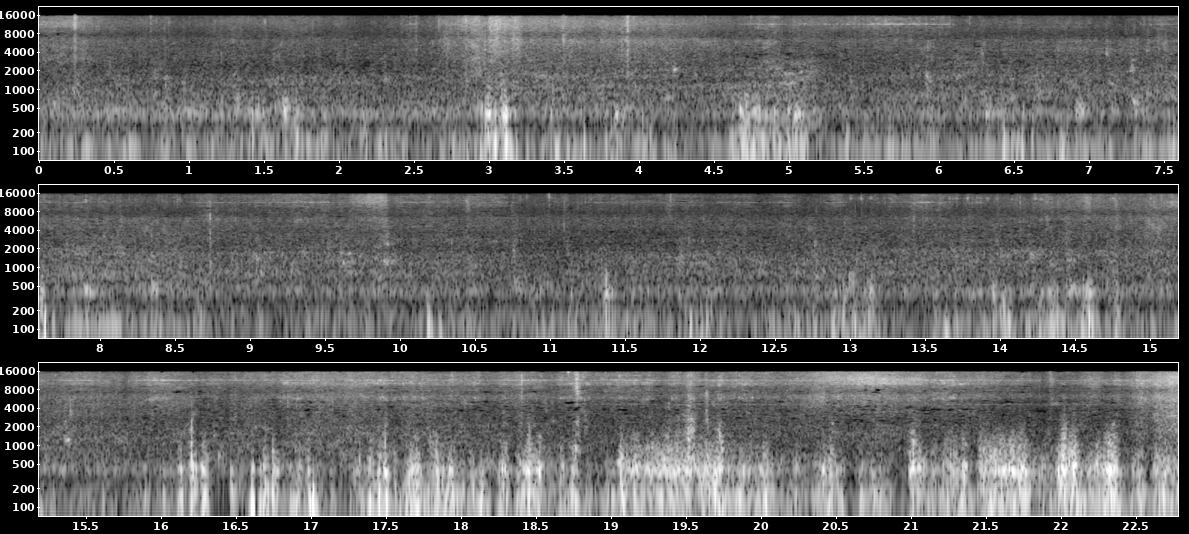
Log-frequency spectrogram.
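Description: Wind buffeting the microphone over open, choppy water. The rumbling gusts grow louder and more irregular in the last several seconds.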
